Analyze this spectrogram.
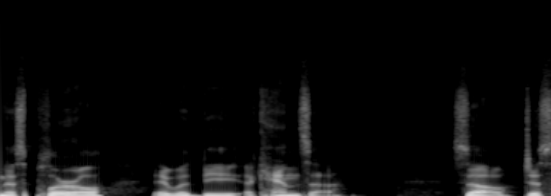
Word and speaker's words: Arkansas: Arkansas comes from the Quapaw tribe, but the French explorers called it Arkansas. You called it, dude. Yes. The French don't pronounce their S's, so Yeah. making this plural, it would be Arkansas.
